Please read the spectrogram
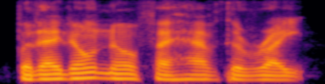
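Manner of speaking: ordinary talk, nothing marked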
